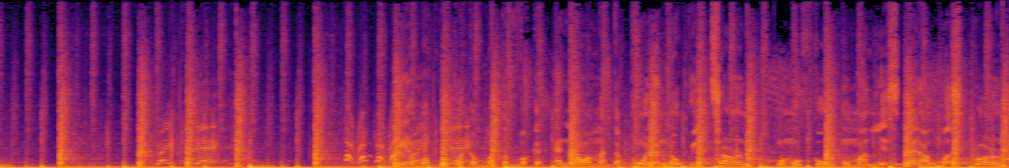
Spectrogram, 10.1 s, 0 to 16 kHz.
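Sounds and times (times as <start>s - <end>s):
hip-hop bass line and drum beat: 0.0s - 10.0s
turntable scratches: 3.4s - 6.0s.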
